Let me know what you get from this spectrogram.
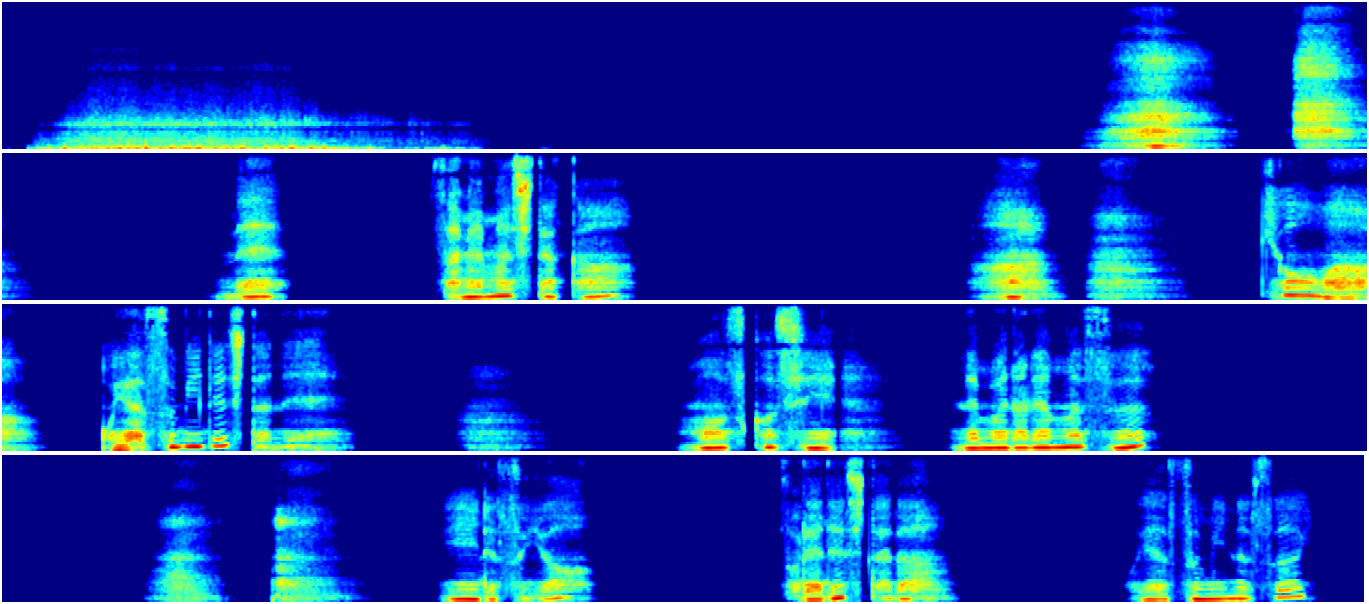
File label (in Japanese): スマホ用目覚ましボイス; SE有り; 母性愛にめざめたお嬢様エルフとのあまとろ発情新婚生活; KU100バイノーラル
